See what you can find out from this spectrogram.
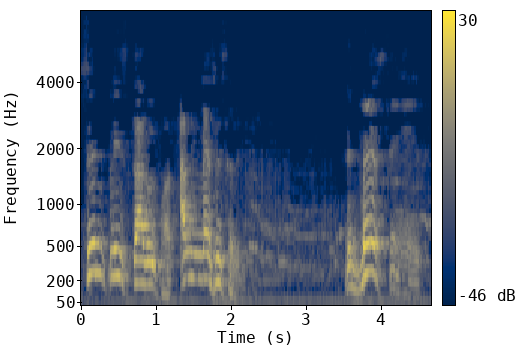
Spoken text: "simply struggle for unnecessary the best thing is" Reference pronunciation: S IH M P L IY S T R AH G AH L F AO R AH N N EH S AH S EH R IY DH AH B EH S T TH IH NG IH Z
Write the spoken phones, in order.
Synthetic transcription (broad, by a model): S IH M P L IY S T R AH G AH L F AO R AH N N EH S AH S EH R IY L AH B EH S T T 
